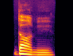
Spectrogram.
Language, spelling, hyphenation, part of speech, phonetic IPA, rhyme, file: Hungarian, dalmű, dal‧mű, noun, [ˈdɒlmyː], -myː, Hu-dalmű.ogg
- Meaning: opera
